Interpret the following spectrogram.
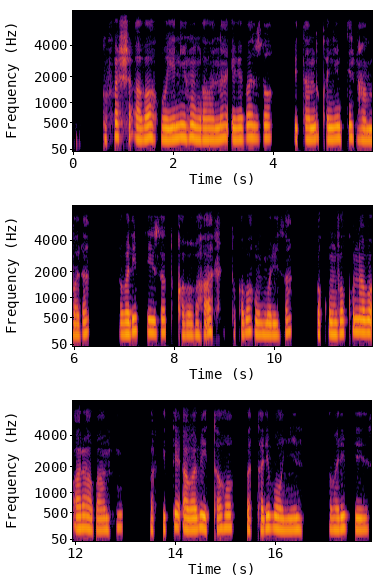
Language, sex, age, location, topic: Kinyarwanda, female, 25-35, Kigali, health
